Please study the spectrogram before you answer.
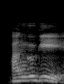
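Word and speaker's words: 한국이: Jadi nanti dibacanya adalah seperti ini. Hangguk terus ditambah dengan en. Atau ya Yorobun. Atau hangguk kemudian tambah dengan i seperti ini. Hanggugen ya, hanggugen seperti ini dibaca. Nanti ini hanggugi seperti itu. Perubahannya jika ditambah dengan partikel subjek maka dibacanya itu jadi hanggugen. Ya, kemudian yang ini hanggugi seperti itu. Bukan hangguk bukan hangguk en, tapi hanggugen seperti itu. Jadi gioknya ini naik ke sini nanti dibacanya.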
